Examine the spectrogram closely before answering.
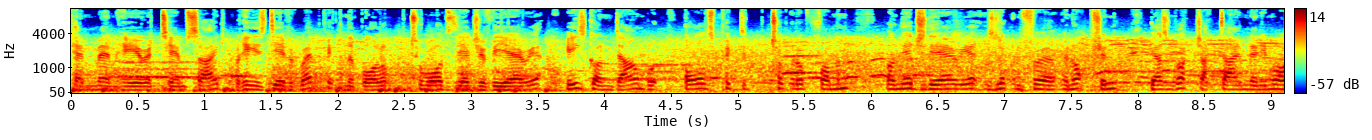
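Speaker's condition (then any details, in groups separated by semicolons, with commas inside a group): No condition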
